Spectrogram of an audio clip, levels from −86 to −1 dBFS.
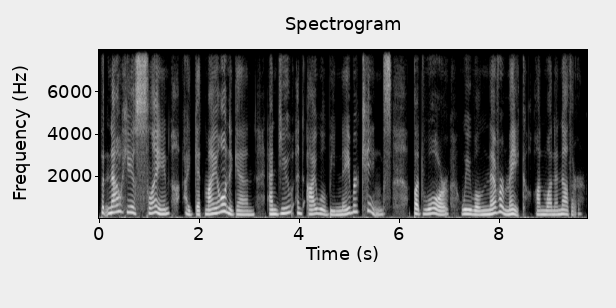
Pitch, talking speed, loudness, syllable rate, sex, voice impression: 220 Hz, 165 wpm, -18 LUFS, 4.0 syllables/s, female, feminine, slightly young, slightly adult-like, slightly thin, tensed, slightly powerful, bright, slightly hard, clear, fluent, slightly cool, intellectual, slightly refreshing, sincere, slightly calm, slightly friendly, slightly reassuring, slightly elegant, lively, slightly strict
